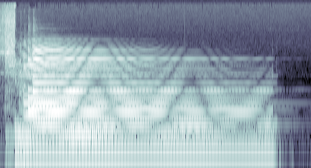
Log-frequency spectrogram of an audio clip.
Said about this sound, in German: Das ist ja, ja der, der Chorus ohne das Clean-Signal. Ja. Das heißt, es bleibt eigentlich nur eine, eine Modulation der Tonhöhe übrig. Und das klingt dann vielleicht ungefähr so.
